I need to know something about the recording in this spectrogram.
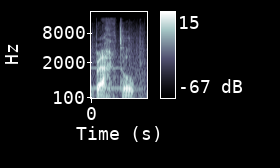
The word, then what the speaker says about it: Bechtel: Your pronunciation there, Bechtel. They're kind of curly.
